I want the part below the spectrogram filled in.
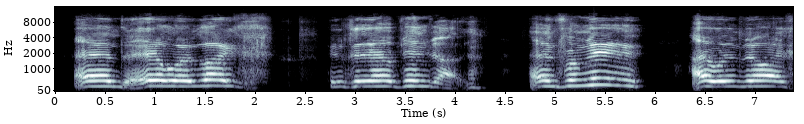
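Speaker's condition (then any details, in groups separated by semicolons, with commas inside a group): Cerebral palsy; lifelong; limited energy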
